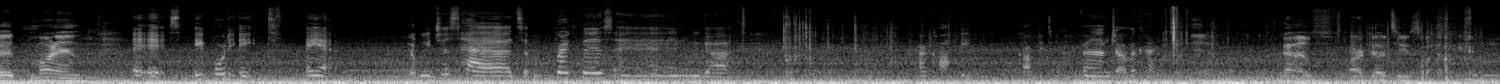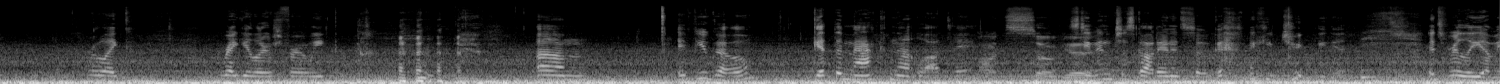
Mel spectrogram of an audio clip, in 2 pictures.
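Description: Steady low road and engine rumble heard inside a moving car's cabin, with voices over it.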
